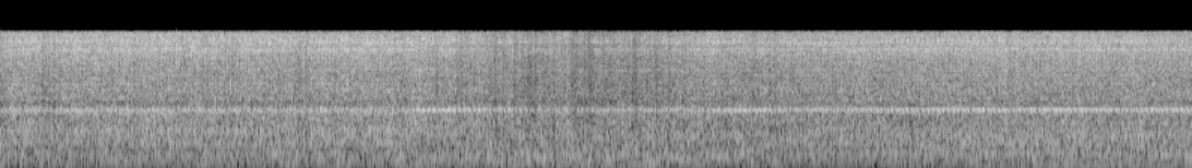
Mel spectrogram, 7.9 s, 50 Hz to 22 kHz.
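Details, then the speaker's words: Refrigeration compressor outdoors at about 14–16°F with a -14 wind chill. A thermostat-controlled Mars crankcase heater on the liquid receiver warms the refrigerant until the low-pressure control cuts in. Steady even hum with no knocks as it pumps down normally. "this is now the compressor is running it warmed up the refrigerant enough so it expanded just enough to kick in the the fres frost and she should start pumping down for us"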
